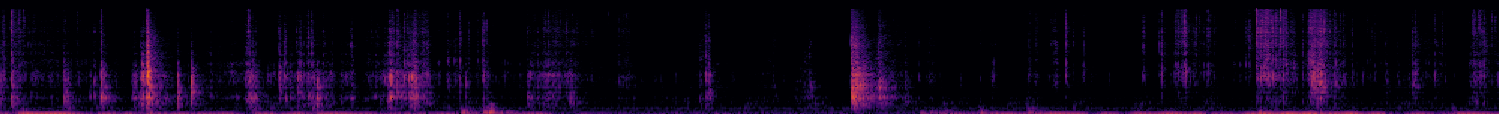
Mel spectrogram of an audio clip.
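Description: Clear plastic shrink-wrap being torn off a hobby box of trading cards and crumpled, in crackling bursts with a sharp click about a second in, then further crinkling near the end.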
